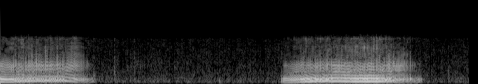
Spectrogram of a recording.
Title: Snoring Lady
